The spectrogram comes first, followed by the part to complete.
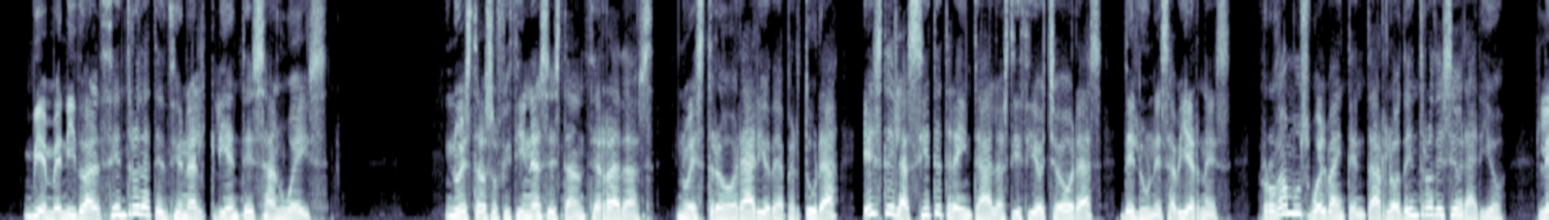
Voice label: es phone; Sunways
